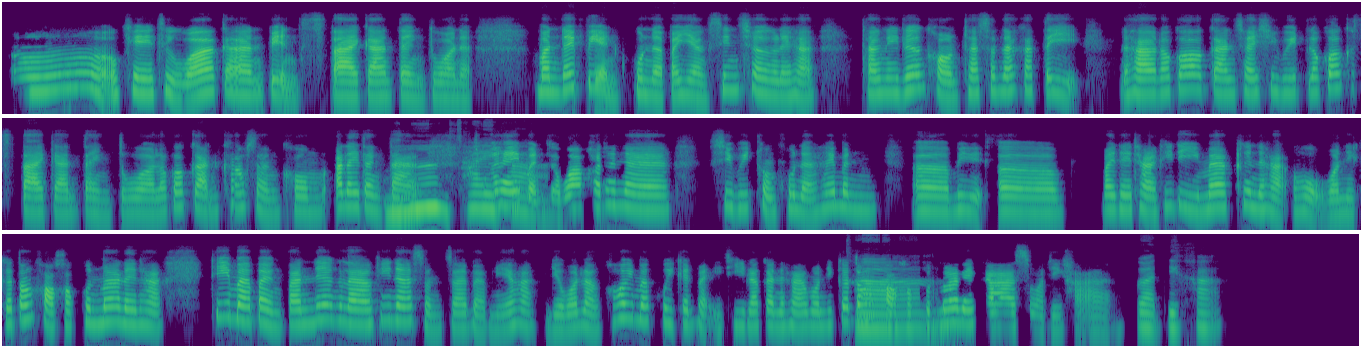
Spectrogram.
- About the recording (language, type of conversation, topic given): Thai, podcast, ตอนนี้สไตล์ของคุณเปลี่ยนไปยังไงบ้าง?
- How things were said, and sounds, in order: tapping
